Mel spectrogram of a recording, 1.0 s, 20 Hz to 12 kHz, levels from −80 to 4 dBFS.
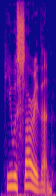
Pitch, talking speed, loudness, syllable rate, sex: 165 Hz, 240 wpm, -18 LUFS, 5.6 syllables/s, male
